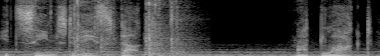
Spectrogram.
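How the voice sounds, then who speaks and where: Casting: male horror narrator, extremely low voice, ominous and dramatic, under loud scary music. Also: lively intonation. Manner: dramatic, ominous, measured phrasing. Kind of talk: scripted second-person horror narration, Halloween radio drama.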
